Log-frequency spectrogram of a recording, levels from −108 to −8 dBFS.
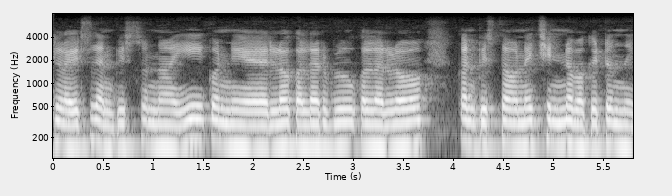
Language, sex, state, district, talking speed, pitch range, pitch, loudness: Telugu, female, Andhra Pradesh, Sri Satya Sai, 135 wpm, 150-160 Hz, 155 Hz, -15 LUFS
